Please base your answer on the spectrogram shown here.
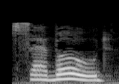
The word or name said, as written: saboted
